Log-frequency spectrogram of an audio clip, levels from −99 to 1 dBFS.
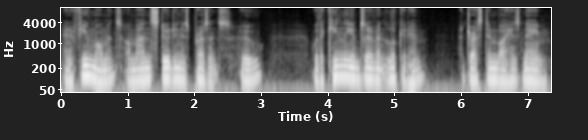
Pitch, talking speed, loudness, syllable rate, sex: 95 Hz, 190 wpm, -17 LUFS, 5.2 syllables/s, male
